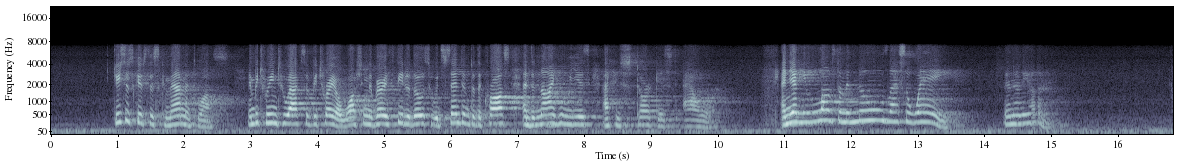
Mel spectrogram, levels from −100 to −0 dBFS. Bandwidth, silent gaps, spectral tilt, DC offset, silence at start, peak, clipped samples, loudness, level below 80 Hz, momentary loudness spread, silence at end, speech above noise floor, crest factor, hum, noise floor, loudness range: 7.6 kHz; none; -3.5 dB/octave; under 0.1%; 0 s; -4 dBFS; under 0.1%; -24 LUFS; -46 dBFS; 16 LU; 0 s; 23 dB; 22 dB; none; -47 dBFS; 9 LU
